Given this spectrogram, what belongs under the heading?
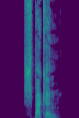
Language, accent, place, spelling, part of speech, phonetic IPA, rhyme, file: German, Germany, Berlin, spacken, verb / adjective, [ˈʃpakn̩], -akn̩, De-spacken.ogg
- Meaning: inflection of spack: 1. strong genitive masculine/neuter singular 2. weak/mixed genitive/dative all-gender singular 3. strong/weak/mixed accusative masculine singular 4. strong dative plural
